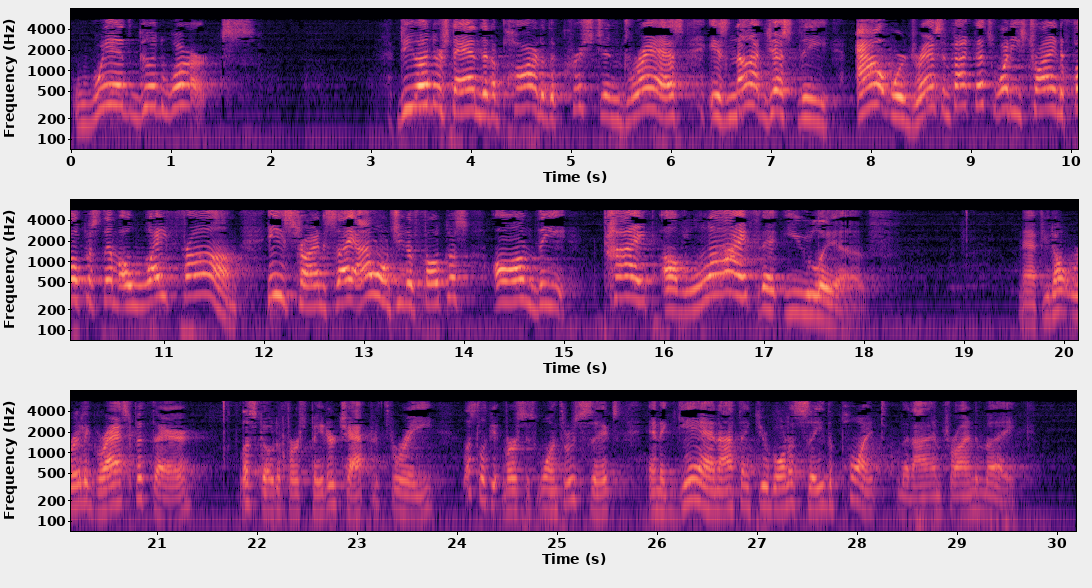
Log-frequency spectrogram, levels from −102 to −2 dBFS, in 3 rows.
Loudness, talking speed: -30 LUFS, 170 wpm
